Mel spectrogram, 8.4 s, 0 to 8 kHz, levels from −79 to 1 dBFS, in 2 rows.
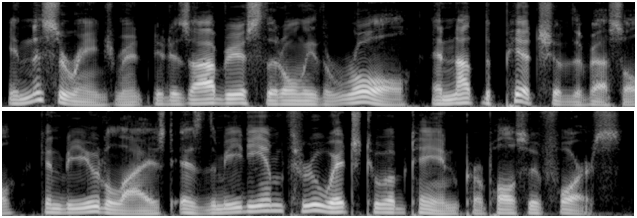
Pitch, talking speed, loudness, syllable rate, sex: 105 Hz, 205 wpm, -20 LUFS, 5.5 syllables/s, male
